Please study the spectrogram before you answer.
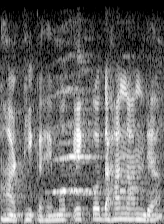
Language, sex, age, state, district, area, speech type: Marathi, female, 30-45, Maharashtra, Sindhudurg, rural, spontaneous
